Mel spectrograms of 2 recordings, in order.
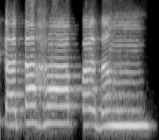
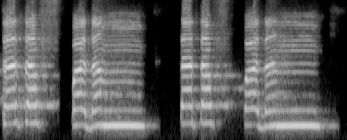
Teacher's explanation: So Tataha, Visarga is followed by pa, so we will say Tataf. Fa sound will come in the place of Visarga. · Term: Upadmaniya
